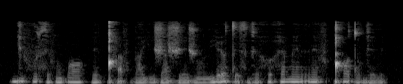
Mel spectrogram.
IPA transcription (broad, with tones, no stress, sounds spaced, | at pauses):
ɡ i˦ f u˦ s ɪ˩ f ũ˦ ɓ ɔ˦ | e˩ ǃʰ a̰˩ f b a˩ j i˩ ʒ a˩ ʒ e˩ ʒ ũ˩ l j ḛ˦ ə̯ t ḛ˩ s ɡ ɪ˩ ə̯ h ʊ˦ h ɛ˦ m ẽ˦ r ẽ˦ f ǃʰ ɔ˦ t o˩ ɡ e˩ l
